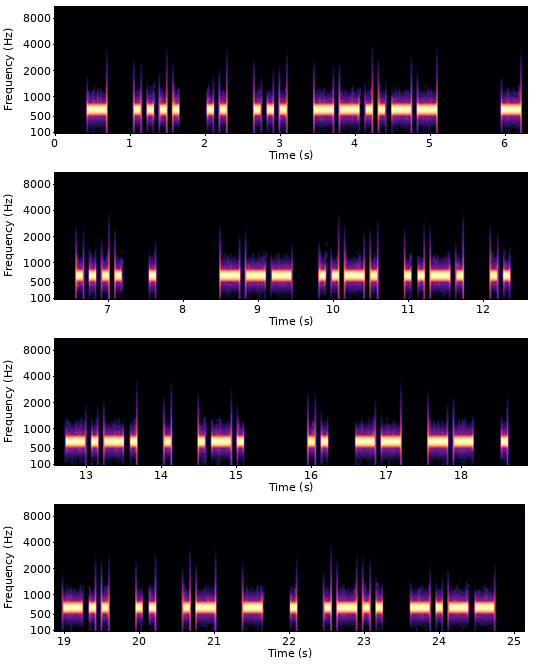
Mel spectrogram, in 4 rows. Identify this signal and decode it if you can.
Morse code, heard as a keyed tone, about 14 wpm, spaced as for 12 wpm, 680 Hz. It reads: THIS, THE OFFICER IMMEDIATELY
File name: Morsekurs / Witze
